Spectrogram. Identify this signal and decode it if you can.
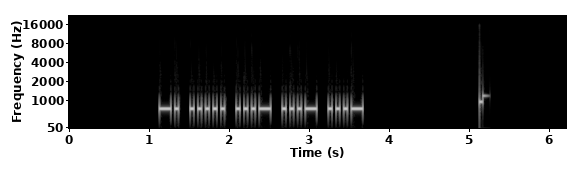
Morse code, heard as a keyed tone, about 25 wpm, 700 Hz. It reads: N5VVV
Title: USA Call Signs - 5 Characters - 3x Character Spacing - 25wpm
